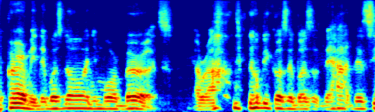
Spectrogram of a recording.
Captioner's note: laughs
